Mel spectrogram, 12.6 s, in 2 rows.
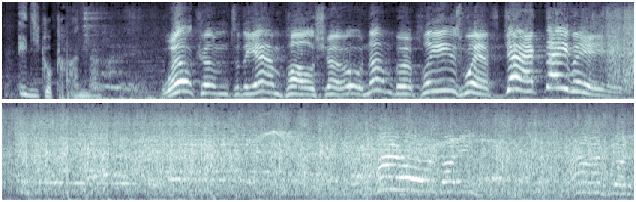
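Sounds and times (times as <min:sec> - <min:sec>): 
speech: 0:00.2 - 0:06.7
audience applause: 0:05.9 - 0:12.6.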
